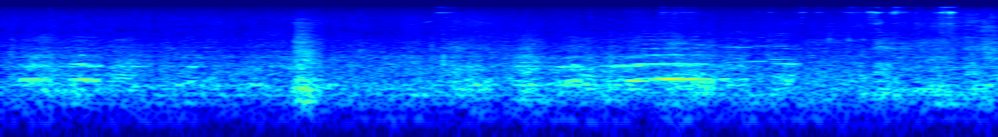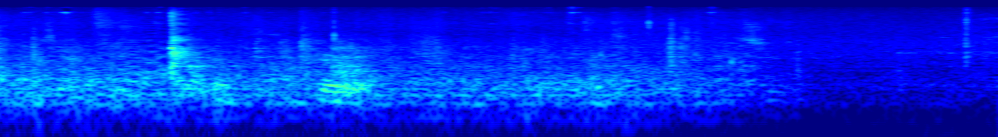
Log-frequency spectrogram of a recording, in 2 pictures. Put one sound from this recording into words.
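A train rumbles and clatters past on nearby tracks.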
